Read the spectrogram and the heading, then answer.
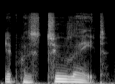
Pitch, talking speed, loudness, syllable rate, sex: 110 Hz, 210 wpm, -15 LUFS, 4.0 syllables/s, male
